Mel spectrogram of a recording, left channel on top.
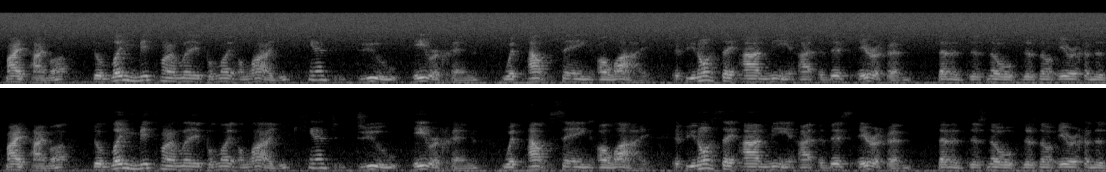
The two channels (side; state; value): left; noise; hiss, 2 dB below the sound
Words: My timer. The Loi Mitmar Le Beloi Alai. You can't do Erechin without saying a lie. If you don't say on me this erechin, then there's no erechin,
